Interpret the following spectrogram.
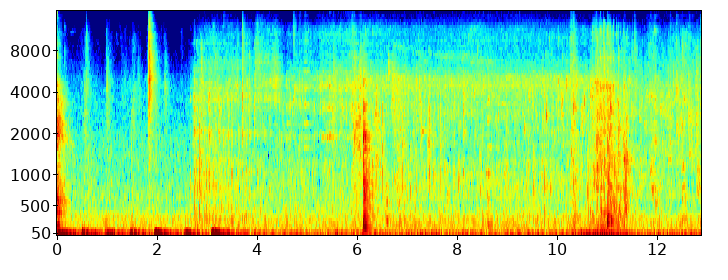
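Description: Glass bong bubbling as a hit is drawn through it: the water gurgles steadily for several seconds and grows louder near the end. A few sharp clicks in the first couple of seconds come from the lighter.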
